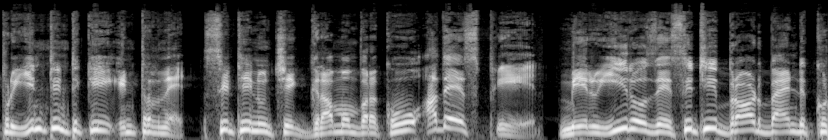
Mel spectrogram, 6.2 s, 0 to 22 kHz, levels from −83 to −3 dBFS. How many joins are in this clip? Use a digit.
0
